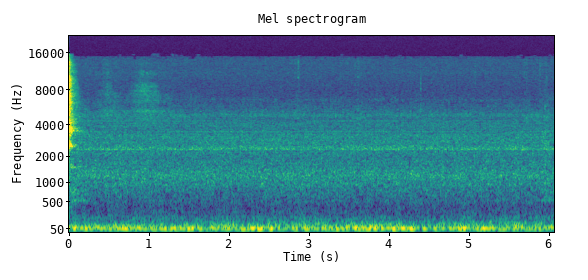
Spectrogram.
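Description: Steady low background rumble with a faint hiss.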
